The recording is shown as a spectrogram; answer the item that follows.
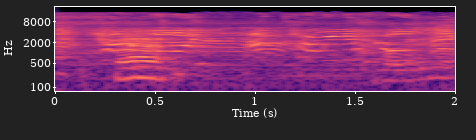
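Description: Voices of a toddler and an adult in short utterances, with music playing in the background.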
